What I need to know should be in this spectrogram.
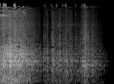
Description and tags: Sound design hit accent - scandium.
